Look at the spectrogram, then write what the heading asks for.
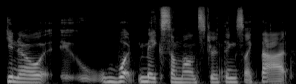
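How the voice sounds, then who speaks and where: A woman with a slightly low voice talks in a dry, close recording. Her delivery is informal and conversational, as in a casual podcast discussion among colleagues. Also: animated, a little slow, dry recording. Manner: informal, frequent "like" and "you know".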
